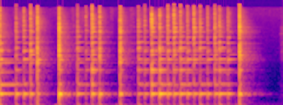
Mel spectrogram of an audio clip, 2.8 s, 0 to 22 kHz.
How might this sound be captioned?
Stomping & playing on various pots
0, egoless, natural, playing, pot, rhytm, sounds, stomps, various, vol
